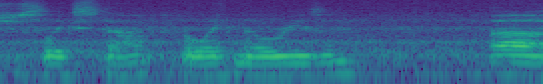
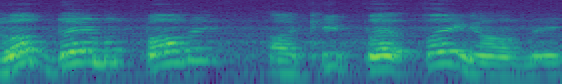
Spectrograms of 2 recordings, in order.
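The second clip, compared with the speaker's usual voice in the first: loud, high-pitched, drawn-out cartoon-dad drawl; 7 semitones higher, 7 dB louder than usual. Joining in after another speaker says he does the voice, Hank Hill voice. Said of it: "i do the hank hill voice".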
